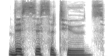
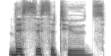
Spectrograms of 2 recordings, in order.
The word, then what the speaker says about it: vicissitudes: Stress cis and keep uh light.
